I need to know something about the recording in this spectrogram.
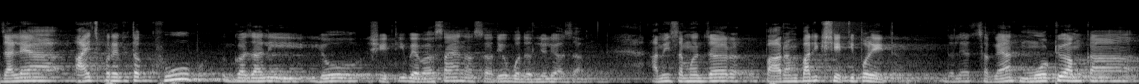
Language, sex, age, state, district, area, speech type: Goan Konkani, male, 30-45, Goa, Ponda, rural, spontaneous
